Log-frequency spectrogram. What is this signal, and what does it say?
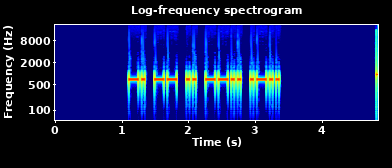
Morse code, heard as a keyed tone, about 25 wpm, 690 Hz. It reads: NMIZL
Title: Code Groups - 5 Letters - 25wpm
